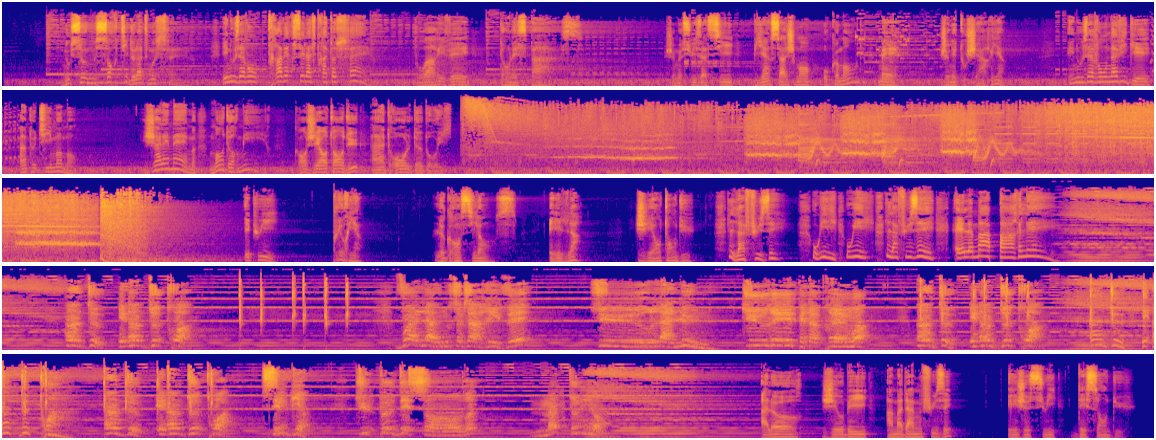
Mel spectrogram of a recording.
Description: Lecture de Voyage dans l'espace.
Lecture du spectacle enfant Swing la Lune.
